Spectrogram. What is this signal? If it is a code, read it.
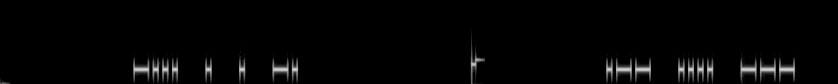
Morse code, heard as a keyed tone, about 25 wpm, spaced as for 18 wpm, 700 Hz. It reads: BEEN WHO
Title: 2x Character Spacing - Top 500 Words - 25wpm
